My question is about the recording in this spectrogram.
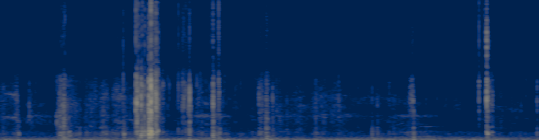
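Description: Crisp outer leaves of a freshly cut cabbage crackling and snapping as the head is handled, in a handful of short sharp crackles, the loudest about a second and a half in.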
